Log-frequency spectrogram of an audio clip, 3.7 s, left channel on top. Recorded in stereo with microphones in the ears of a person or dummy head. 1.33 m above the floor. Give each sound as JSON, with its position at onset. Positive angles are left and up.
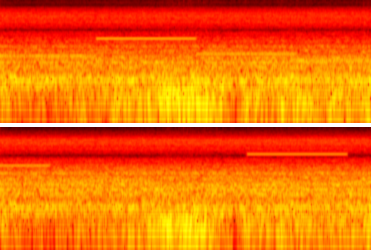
{"t": 0.0, "sound": "a fan", "side_deg": -30}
